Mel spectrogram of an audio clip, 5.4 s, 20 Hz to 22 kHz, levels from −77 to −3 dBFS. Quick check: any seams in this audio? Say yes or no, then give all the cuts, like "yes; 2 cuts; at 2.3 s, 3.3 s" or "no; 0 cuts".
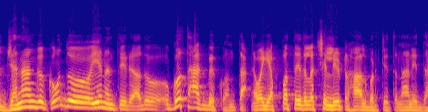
yes; 1 cut; at 3.1 s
